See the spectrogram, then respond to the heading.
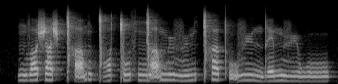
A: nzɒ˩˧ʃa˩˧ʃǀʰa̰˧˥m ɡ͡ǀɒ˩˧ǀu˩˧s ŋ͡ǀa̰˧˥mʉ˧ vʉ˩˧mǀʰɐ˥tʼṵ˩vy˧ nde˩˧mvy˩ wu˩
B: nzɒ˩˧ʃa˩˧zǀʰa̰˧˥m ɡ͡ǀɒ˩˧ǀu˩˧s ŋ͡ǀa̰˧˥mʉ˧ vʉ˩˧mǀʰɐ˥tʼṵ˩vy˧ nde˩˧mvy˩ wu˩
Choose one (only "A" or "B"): A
